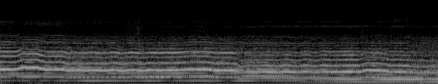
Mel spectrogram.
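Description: Soft background music: a slow melody of long held notes, with a lower note coming in about three seconds in.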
